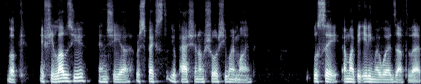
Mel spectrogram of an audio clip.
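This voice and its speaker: A man speaks with an American accent at a fairly low pitch and moderate pace. His dark, mellow tone has fairly even intonation and a dry, close sound with no echo. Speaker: comic art teacher. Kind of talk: live stream chat. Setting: live stream. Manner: relaxed.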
